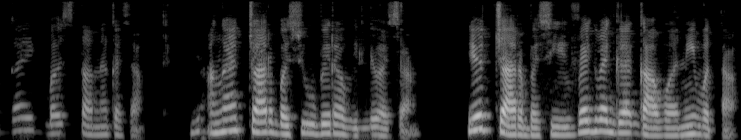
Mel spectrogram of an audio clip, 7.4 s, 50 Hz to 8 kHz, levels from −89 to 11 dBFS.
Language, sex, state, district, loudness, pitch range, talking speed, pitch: Konkani, female, Goa, North and South Goa, -25 LUFS, 170-230 Hz, 145 wpm, 195 Hz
